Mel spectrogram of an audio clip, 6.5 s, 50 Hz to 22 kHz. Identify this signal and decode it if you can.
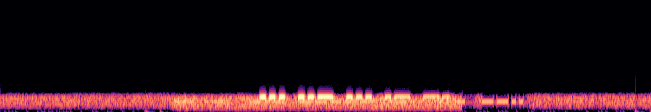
Morse code, heard as a keyed tone, about 25 wpm, 590 Hz. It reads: SUSAN
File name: 2016 JAN CW NAQP / 2016 Jan naqp k5ot - 0-10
